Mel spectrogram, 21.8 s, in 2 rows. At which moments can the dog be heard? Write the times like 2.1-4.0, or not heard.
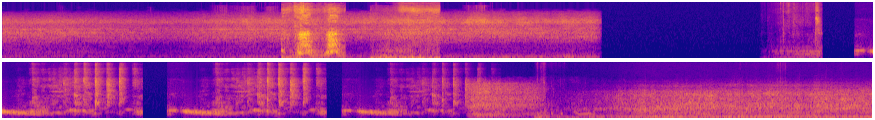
3.5-5.5.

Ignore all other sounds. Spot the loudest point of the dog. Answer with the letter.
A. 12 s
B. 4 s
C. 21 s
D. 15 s
B.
